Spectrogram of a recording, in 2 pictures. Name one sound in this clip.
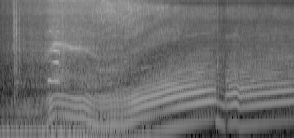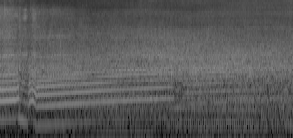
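A motorcycle engine revs up and speeds away, shifting gears.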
